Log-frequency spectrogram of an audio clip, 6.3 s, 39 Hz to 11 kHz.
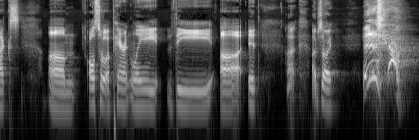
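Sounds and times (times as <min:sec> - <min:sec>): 
speech: 0:00.0 - 0:06.2
person sneezing: 0:05.5 - 0:06.2.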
